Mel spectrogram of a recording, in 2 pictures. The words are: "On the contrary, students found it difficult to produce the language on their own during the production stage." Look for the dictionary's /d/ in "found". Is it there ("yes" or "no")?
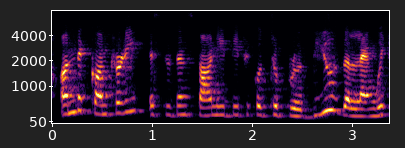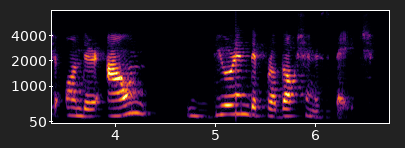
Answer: no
